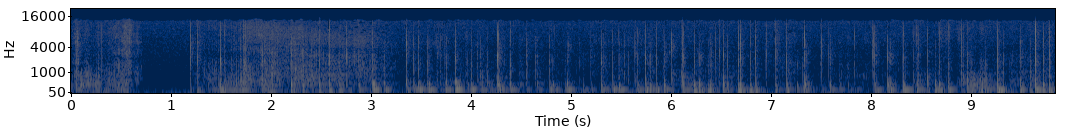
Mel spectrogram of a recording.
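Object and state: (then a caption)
Cork floor. Long almond acrylic nails on the fingertips of both hands tap and scratch across a flat, solid cork floor surface. Dense, rapid, dull clicks and scurrying scrapes run almost continuously, low and muffled, with each tap dying away quickly.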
